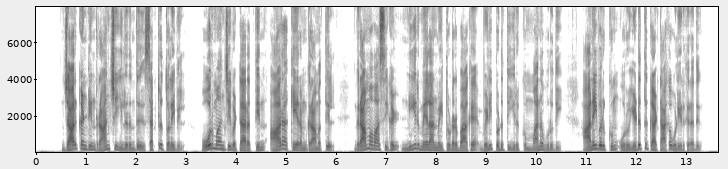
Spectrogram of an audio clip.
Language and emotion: Tamil, neutral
